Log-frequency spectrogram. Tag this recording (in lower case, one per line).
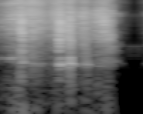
mastication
